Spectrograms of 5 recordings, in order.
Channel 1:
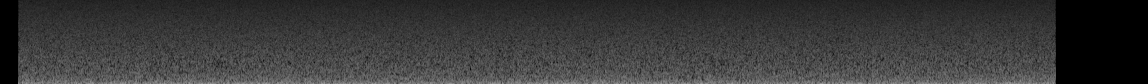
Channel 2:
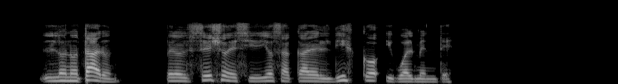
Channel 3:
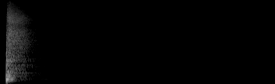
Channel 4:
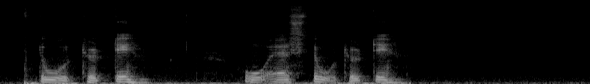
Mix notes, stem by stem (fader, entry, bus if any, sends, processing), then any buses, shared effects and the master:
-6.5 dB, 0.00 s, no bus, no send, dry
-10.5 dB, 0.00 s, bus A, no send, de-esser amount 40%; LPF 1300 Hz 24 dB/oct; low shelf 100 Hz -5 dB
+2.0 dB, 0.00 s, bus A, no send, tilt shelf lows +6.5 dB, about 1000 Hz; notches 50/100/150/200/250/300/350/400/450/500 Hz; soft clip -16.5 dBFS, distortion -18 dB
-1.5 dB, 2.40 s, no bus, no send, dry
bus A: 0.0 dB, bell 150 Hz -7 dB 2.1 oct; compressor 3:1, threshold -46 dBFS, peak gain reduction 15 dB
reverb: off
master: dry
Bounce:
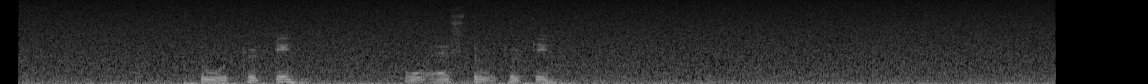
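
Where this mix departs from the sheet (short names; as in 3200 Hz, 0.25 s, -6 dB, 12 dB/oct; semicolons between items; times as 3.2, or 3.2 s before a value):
stem 2: muted; stem 3: muted; stem 4: entry 2.40 s -> 1.60 s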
